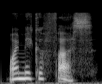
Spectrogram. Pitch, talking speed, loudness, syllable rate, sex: 225 Hz, 235 wpm, -18 LUFS, 5.0 syllables/s, female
